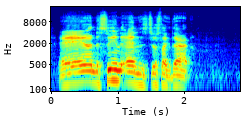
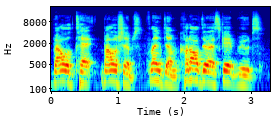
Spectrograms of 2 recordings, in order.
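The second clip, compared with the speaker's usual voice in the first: ordinary talk, nothing marked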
